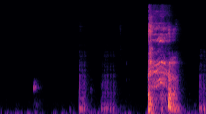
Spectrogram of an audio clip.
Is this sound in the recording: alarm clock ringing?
no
